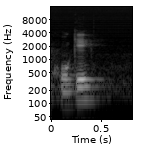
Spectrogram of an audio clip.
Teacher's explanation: 그런데 실제로 발음을 해보면 앞에 있는 기역은요, 무성음이에요. 무성음. 이렇게 발음이 되고요. 뒤에 있는 기역은 유성음으로 발음이 됩니다. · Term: 변이음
